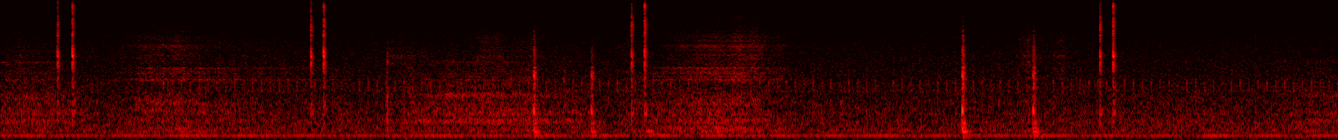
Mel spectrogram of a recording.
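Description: Light taps on a Snap-on Verus scan tool's touchscreen while paging through its menus: a dozen or so short, sharp clicks, several in quick pairs, over a steady low hum.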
